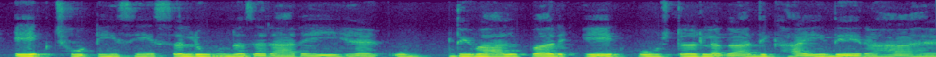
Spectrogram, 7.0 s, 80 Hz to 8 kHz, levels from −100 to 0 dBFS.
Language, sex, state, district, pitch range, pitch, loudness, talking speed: Hindi, female, Bihar, Lakhisarai, 185-215 Hz, 205 Hz, -18 LUFS, 155 wpm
